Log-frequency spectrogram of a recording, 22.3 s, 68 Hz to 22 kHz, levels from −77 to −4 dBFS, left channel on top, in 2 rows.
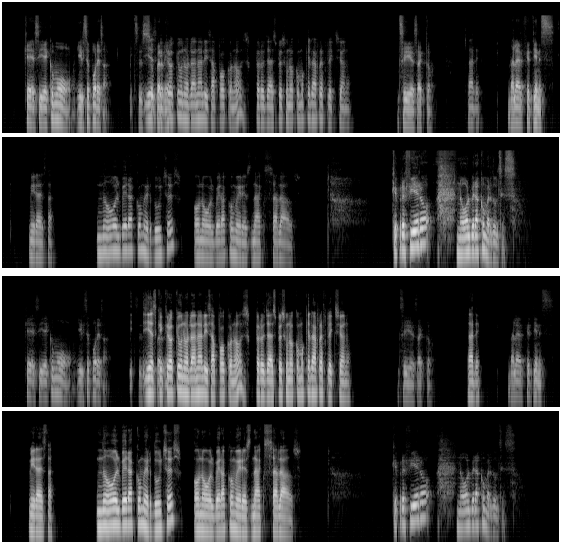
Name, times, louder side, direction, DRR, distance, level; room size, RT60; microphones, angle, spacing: voice 1, 0.5-2.1 2.7-3.4 8.0-8.6 10.1-10.9 17.7-17.9 19.0-21.4, left 7 dB, 70° left, 0.3 m, -27 dB
voice 2, 2.8-7.0 9.3-9.5 11.7-12.2 13.1-14.7 15.0-17.1, right 8 dB, 80° right, 0.3 m, -25 dB
3.6 x 2.8 x 4.0 m
head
